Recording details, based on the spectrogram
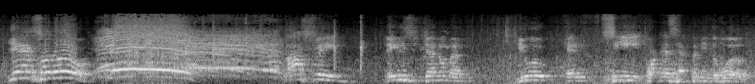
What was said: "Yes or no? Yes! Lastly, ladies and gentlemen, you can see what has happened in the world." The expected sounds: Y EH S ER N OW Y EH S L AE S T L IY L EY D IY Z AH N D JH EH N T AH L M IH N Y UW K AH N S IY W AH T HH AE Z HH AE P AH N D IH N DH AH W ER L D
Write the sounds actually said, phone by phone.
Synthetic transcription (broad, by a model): Y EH S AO N OW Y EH L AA S T L IY L EY D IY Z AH N JH EH N T AH L M IH N Y UW K AH N S IY W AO T HH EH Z HH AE P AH N IH N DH AH W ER L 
